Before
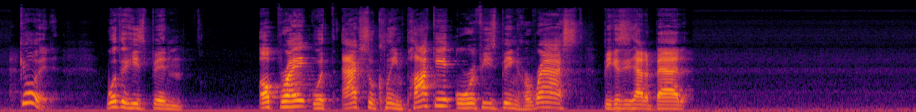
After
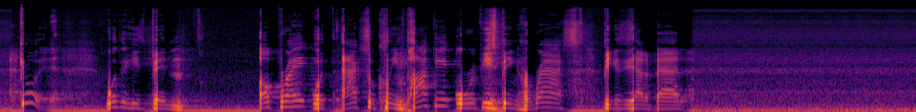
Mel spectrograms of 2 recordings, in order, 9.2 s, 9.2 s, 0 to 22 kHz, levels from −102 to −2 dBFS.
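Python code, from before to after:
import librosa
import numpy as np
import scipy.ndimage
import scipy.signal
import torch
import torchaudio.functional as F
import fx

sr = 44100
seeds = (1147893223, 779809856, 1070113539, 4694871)

y = fx.gate_flip(x, sr, shuts_db=-24.0, range_db=-28)
y = y * 10.0 ** (5.5 / 20.0)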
